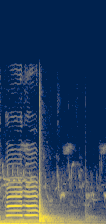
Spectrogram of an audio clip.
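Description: Film soundtrack song: a high female voice sings wavering held notes over a sustained instrumental backing. About three-quarters of a second in, a sharp hit cuts the singing off, and the music then fades almost to quiet near the end.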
